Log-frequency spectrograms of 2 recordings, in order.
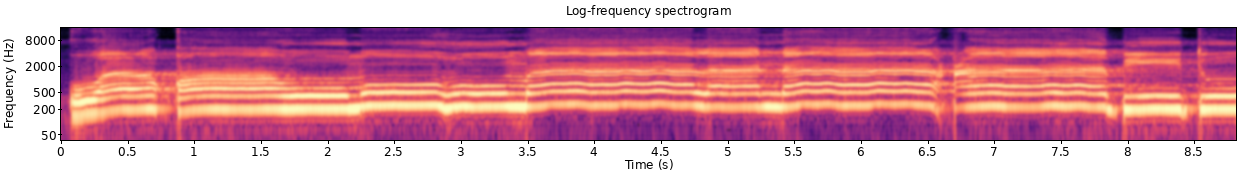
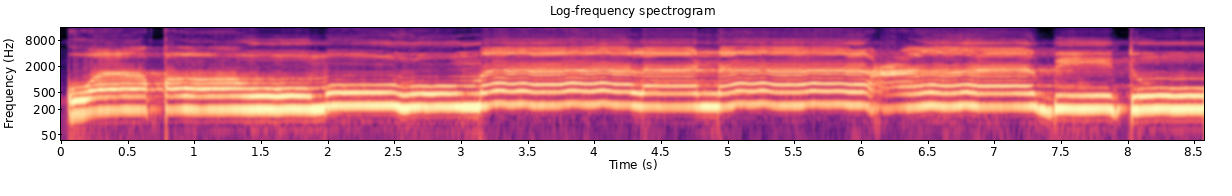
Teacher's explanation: dibaca dengan cara memanjangkan bunyi huruf mad yang bertemu dengan huruf sukun karena wakof atau karena berhenti. Di mana bisa dibaca dengan panjang 2 harokat, 4 harokat, dan 6 harokat.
